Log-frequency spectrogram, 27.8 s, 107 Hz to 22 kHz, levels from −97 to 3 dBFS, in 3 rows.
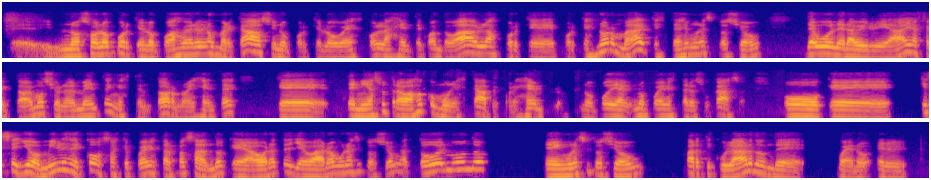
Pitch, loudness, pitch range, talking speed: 135 Hz, -24 LUFS, 125-170 Hz, 185 wpm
